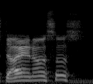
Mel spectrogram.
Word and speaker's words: Dionysus: it's so ridiculously overspelled he said it right it's Dionysus it's such a weird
